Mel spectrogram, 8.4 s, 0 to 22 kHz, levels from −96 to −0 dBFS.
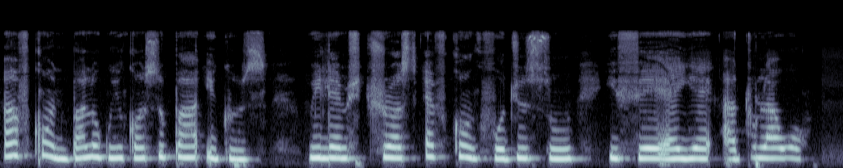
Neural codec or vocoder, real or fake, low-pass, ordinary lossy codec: none; real; 9.9 kHz; none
